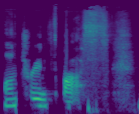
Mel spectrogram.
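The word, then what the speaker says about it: Entre Espace: Entree Escapes. I hope I'm pronouncing that correctly. – It's Entree Espace, Between Spaces.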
